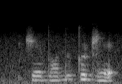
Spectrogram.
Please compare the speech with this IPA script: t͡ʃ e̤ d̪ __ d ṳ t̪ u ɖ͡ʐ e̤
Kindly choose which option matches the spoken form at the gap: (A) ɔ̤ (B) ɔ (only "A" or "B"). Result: A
